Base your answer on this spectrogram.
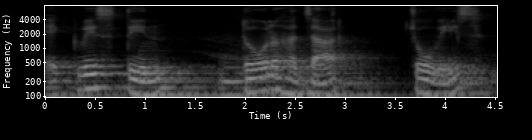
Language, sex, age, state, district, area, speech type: Marathi, male, 18-30, Maharashtra, Washim, rural, spontaneous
